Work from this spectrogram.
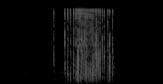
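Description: A quick snip-and-rustle of scissors trimming the excess from a UV- and heat-resistant wire tie on a Mercedes 560SL auxiliary fan, one short dense burst of clicks after a faint tick, close and quiet.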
